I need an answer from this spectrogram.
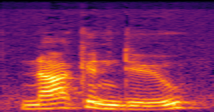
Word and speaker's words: Knockando: but uh this is called this is actually pronounced knock and do and this is a 12 year single malt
